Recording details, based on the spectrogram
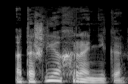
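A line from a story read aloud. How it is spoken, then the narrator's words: Whisper. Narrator (Russian): шепнул Дарентеллу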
